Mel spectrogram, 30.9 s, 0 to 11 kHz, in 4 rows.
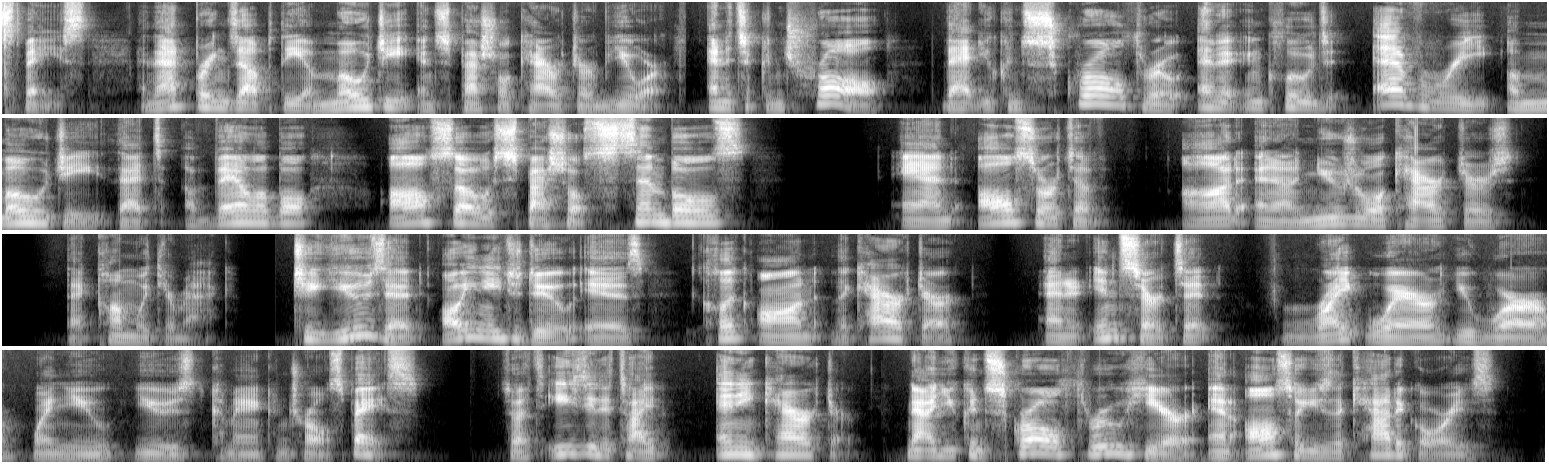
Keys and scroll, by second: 0.0 ctrl+super+space.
